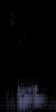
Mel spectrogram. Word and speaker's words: Cay: And then we stopped at Castaway Cay, or Castaway Cay, like it's spelled C-A-Y, but I think they say it's Key, which is technically in the Bahamas, right?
